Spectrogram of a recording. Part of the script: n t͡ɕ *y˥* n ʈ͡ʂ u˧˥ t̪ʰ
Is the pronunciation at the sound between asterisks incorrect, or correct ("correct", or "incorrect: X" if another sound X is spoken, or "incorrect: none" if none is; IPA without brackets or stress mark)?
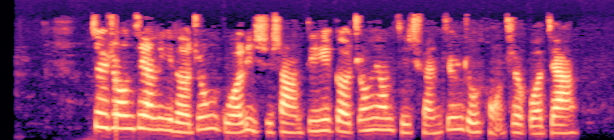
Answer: correct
